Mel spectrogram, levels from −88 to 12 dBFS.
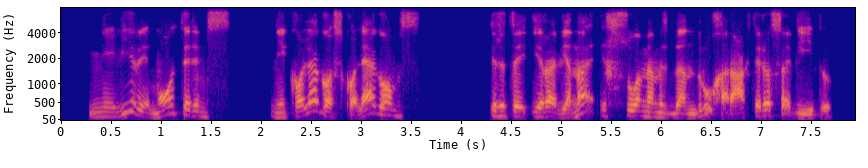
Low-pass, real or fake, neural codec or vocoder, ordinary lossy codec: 7.2 kHz; real; none; Opus, 16 kbps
